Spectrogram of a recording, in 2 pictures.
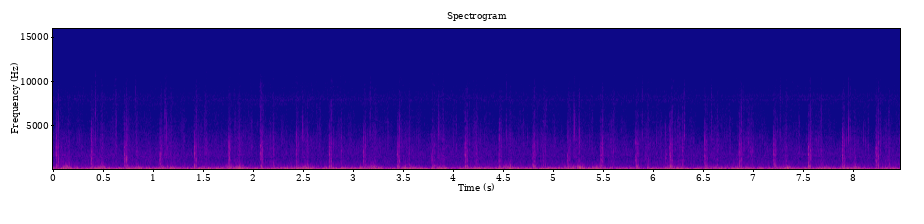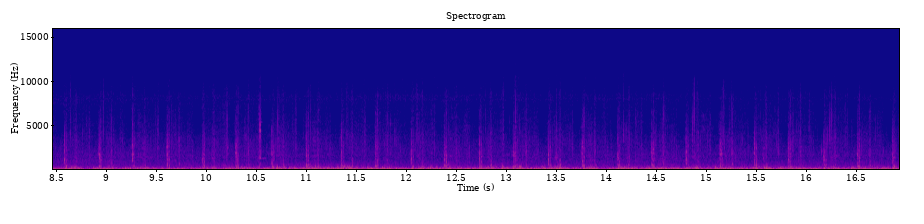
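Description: Running footsteps of carbon-plated Nike Vaporfly Next% 2 shoes striking pavement in a steady rhythm, about three steps a second, over a constant low rumble.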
